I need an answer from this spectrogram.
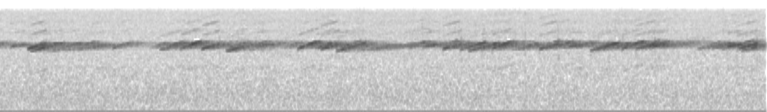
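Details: A dense chorus of spring peepers at a marsh on the edge of Lake Lily, Copper Harbor: countless high, rising peeps overlap into a steady shrill ring.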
